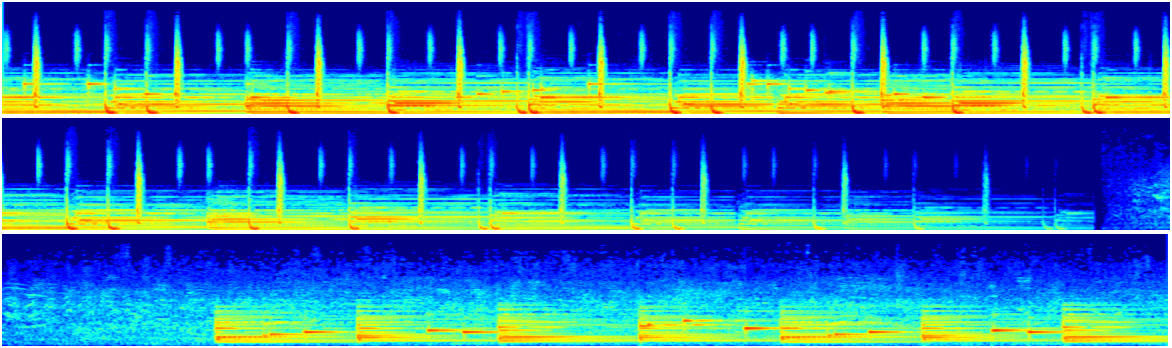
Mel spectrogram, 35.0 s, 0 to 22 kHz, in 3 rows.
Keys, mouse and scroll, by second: 0.8 ctrl+z, 1.1 ctrl+z, 1.6 ctrl+z, 2.6 ctrl+b, 4.4-4.8 scroll up 1, 4.8 scroll down 1, 10.9 Tab, 11.4-12.2 scroll down 1, 12.3 /, 14.2 middle click, 16.7-17.1 scroll up 1, 17.8 shift+click, 21.4 middle click, 23.0 shift+click, 23.3 middle click, 25.4 shift+click, 26.6 /, 27.1 middle click, 28.1 double click, 29.1 shift+click, 29.8-30.7 typing, 31.9-32.6 scroll down 1, 32.4-33.2 typing, 33.2 middle click, 34.5 ctrl+j.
